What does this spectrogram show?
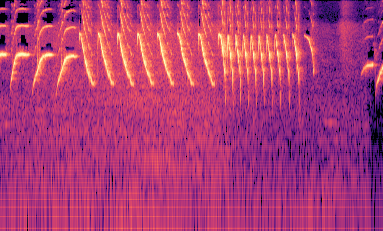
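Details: Canary song for training: several rising whistled notes, then a run of downward-sweeping slurred notes, then a fast rapid trill of short descending notes near four per second speeding up, ending after a brief pause with another rising note.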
